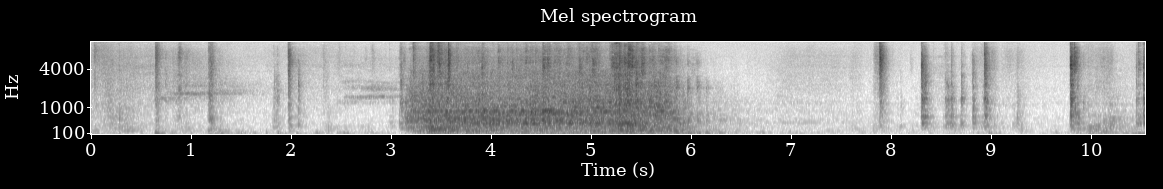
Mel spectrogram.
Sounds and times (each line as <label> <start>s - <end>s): An elevator trip 3.0s - 7.2s
doors opens 3.1s - 6.6s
